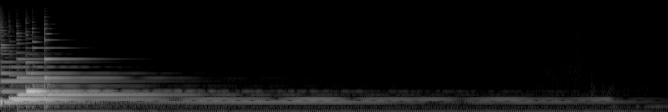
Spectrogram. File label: D#, Percussion & Harp; Miroslav Vitous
